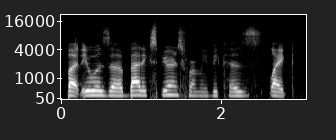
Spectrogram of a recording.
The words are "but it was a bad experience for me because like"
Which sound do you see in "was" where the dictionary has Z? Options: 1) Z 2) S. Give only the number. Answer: 1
